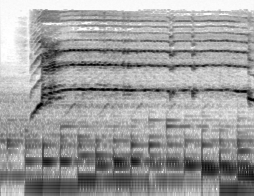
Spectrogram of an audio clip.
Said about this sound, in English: The computer screamed. The high curator backed away, long fingers suddenly over her ears.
